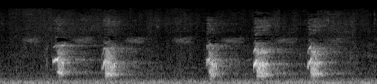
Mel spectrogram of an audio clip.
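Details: Daisy, a pet dog at a park, excited at discovering other dogs on the little dog side along the fence, gives five sharp barks in about three seconds, unevenly spaced, with soft background hum and a person greeting nearby.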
